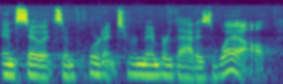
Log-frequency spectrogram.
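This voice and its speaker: A woman's voice: low voice, fairly even intonation, moderate pace, dark tone, in a large hall, slight background noise. A woman with a Southern American accent giving a workshop presentation, chatty with frequent fillers. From Southern United States.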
